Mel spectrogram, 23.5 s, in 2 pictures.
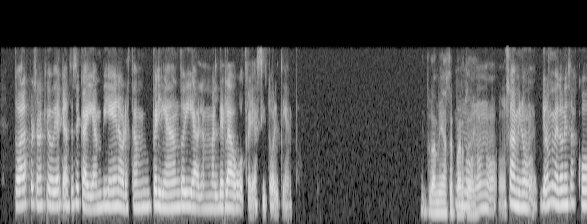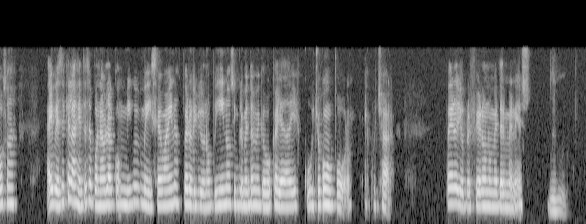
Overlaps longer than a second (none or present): none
